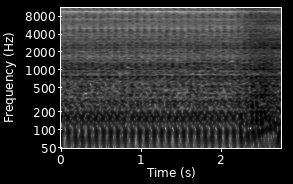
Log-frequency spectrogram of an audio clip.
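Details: 2008 Yamaha XT125R Big Wheel, stored 12–15 years, carb cleaned, new battery: small single thumping at steady, even idle, no clatter or misses; normal idle, judged mechanically nothing wrong.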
